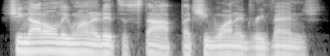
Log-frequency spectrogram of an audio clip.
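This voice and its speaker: A low-pitched man reading a dark short story for his podcast, steady and measured, stumbling now and then on a word. The recording is dry and close, with no room sound around him. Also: clean tone, dry recording. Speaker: podcast host and story reader. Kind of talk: scripted short story narration.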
